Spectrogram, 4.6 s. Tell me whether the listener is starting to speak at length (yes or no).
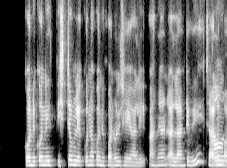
yes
